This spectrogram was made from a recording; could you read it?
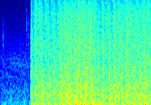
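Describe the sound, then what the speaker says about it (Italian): Rapid automatic gunfire in a first-person shooter game bursts in abruptly after a quiet half-second, a loud continuous stream of shots with a fast rhythmic low thudding. "mi spari, mi prendi dritto in testa"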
